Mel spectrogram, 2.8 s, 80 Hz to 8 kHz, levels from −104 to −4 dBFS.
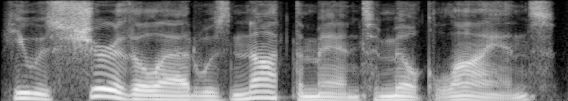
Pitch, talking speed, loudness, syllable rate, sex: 125 Hz, 255 wpm, -15 LUFS, 4.5 syllables/s, male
